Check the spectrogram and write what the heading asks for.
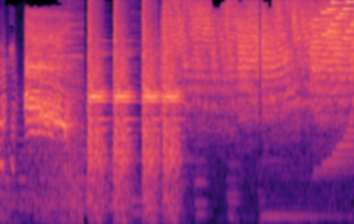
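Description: Cartoon sound effects: a loud burst, then three short, sharp hits in quick succession, each ringing briefly. In the second half they give way to a few short musical notes and a held low note.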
